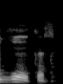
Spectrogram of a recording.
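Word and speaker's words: Jeker: yes it's called the year you pronounce the j the year last year if i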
